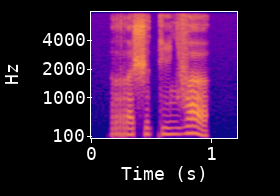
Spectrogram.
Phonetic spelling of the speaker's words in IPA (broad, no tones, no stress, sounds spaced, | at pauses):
r ɐ ʃ ɨ k i ʎ v ɐ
